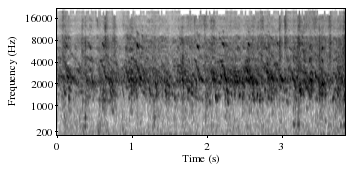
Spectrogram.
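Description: A flock of medium and large hens grabbed one by one, their nervous clucks and cackles running on steadily and loudly at close range, no talking over them.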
